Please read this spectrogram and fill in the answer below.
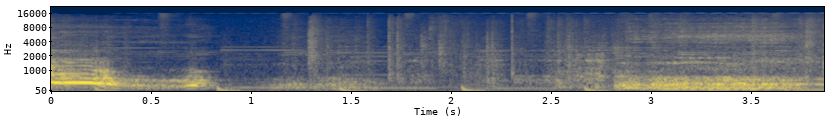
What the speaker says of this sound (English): Why are you growling at?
